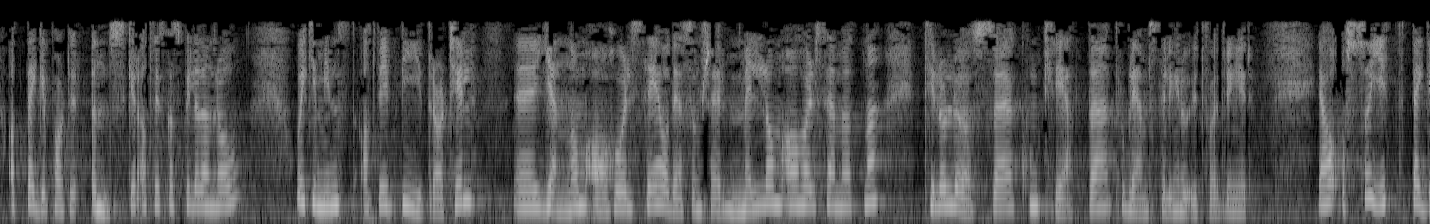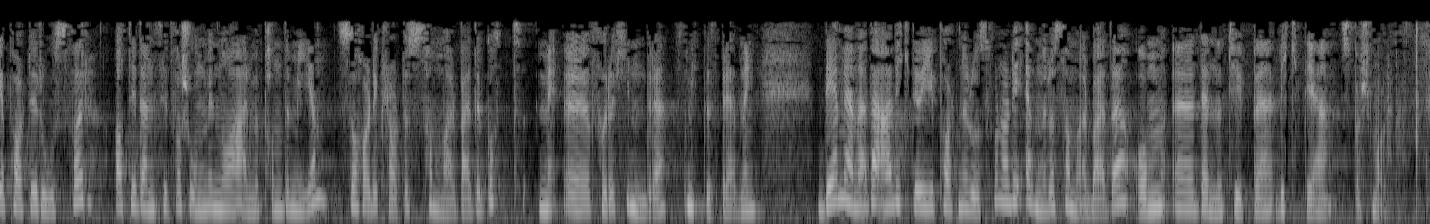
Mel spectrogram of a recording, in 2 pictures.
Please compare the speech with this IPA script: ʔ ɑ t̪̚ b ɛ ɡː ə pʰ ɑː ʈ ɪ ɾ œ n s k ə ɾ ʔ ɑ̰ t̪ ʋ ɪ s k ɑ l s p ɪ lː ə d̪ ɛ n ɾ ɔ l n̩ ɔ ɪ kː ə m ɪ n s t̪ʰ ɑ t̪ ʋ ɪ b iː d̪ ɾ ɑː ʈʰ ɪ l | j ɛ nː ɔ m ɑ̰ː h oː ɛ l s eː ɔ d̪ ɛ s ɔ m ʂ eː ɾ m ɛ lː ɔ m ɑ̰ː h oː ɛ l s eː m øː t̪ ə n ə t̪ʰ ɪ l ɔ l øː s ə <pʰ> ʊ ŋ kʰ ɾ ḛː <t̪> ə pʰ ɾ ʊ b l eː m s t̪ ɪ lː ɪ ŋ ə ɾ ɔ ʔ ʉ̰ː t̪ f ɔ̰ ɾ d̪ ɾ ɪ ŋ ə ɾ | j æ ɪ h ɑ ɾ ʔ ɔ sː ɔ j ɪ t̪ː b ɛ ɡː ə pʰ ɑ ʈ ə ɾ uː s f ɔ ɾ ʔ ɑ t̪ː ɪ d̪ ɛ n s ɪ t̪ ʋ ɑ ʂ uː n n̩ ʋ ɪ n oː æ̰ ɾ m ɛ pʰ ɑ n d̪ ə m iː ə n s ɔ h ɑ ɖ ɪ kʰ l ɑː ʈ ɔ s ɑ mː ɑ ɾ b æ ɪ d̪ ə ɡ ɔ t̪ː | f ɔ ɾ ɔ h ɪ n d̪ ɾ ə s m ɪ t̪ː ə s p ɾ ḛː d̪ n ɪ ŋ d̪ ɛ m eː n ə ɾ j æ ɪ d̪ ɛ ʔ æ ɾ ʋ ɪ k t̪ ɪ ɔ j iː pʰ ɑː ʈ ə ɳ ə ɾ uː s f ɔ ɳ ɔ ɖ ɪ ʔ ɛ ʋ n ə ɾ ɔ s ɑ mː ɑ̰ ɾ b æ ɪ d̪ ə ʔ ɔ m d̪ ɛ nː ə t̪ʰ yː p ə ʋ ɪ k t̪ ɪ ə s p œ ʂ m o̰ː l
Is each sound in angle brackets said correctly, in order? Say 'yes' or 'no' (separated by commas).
no, yes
